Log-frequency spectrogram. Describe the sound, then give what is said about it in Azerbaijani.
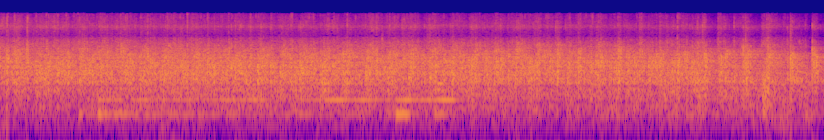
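An audience applauds a guest with steady, dense clapping that stays loud and continuous throughout. “Sən bu bəyin özünə bir qəşət diqqətlə tamaşa eləyin. Bu bəyin özünə layiq bir əl salınma salın.”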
